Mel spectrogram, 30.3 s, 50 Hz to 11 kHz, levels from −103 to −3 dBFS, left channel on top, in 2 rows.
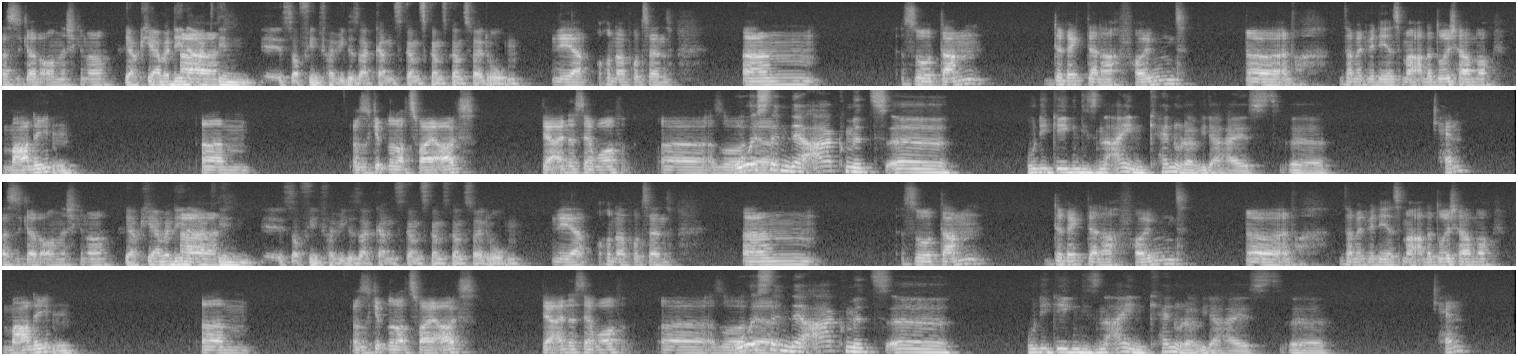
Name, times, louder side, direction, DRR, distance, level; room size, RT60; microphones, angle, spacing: voice 1, 0.0-1.0 1.8-2.2 5.5-7.0 7.4-8.1 9.0-9.8 10.4-11.8 12.4-15.6 17.1-17.6 18.6-19.9 20.5-21.4 21.7-22.9 29.5-29.7, left 2 dB, 20° left, 1.5 m, -23 dB
voice 2, 1.2-5.2 15.6-15.8 22.4-24.6 25.4-28.4, left 2 dB, 45° left, 0.8 m, -22 dB
7.6 x 5.8 x 3.4 m
head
